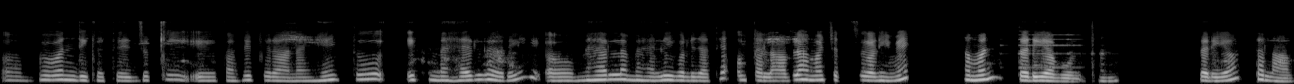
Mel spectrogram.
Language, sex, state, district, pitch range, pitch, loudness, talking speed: Chhattisgarhi, female, Chhattisgarh, Rajnandgaon, 175-215 Hz, 190 Hz, -27 LUFS, 150 wpm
